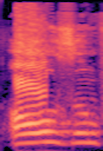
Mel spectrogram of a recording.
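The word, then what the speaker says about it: Ulzen: Ozen, which is spelled u l z e n.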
